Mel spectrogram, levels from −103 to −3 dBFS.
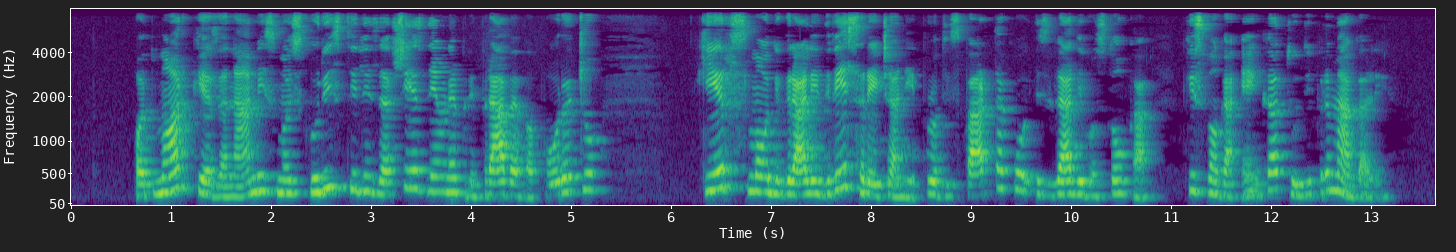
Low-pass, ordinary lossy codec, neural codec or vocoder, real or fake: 7.2 kHz; none; none; real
